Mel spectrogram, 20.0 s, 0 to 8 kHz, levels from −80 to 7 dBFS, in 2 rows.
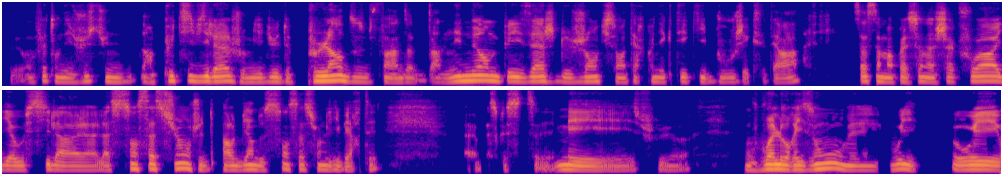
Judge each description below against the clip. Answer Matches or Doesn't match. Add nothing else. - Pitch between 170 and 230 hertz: Doesn't match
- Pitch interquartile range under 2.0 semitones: Doesn't match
